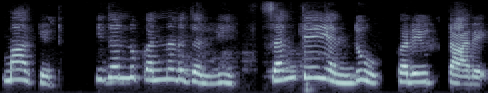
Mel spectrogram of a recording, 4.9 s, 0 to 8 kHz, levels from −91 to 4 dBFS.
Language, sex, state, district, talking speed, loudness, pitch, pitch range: Kannada, female, Karnataka, Dharwad, 75 wpm, -20 LUFS, 280 Hz, 225-315 Hz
